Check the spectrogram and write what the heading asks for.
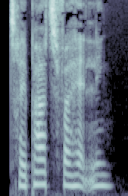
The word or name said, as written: TREPARTSFORHANDLING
